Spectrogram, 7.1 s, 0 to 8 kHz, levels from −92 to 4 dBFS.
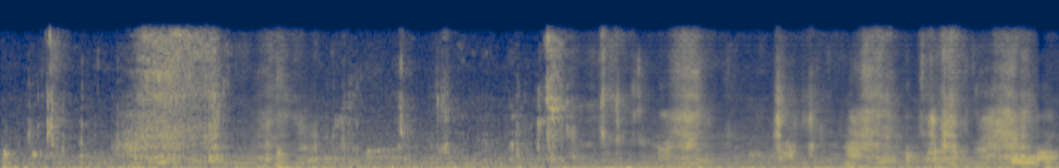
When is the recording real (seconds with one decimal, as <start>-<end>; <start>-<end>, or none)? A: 0.0-1.6; 2.1-3.8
